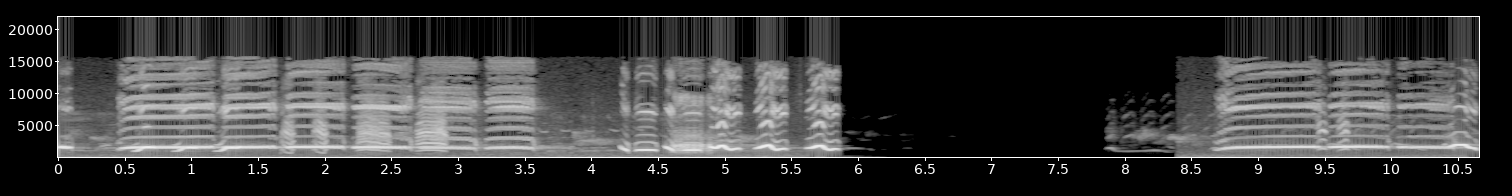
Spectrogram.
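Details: Female laughingthrush giving its 'ro ro' call to stimulate males to sing: long, rich, slightly buzzy whistled notes with rapid pulsing and short rising upslurs, a burst of varied notes, then a silence before another sustained pulsed note.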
